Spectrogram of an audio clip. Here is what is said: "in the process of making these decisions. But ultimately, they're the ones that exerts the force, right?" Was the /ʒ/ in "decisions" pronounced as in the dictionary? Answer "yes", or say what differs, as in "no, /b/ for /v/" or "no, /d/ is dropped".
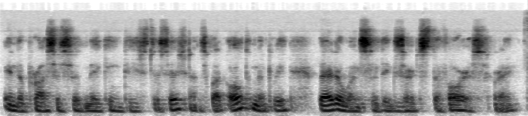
yes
